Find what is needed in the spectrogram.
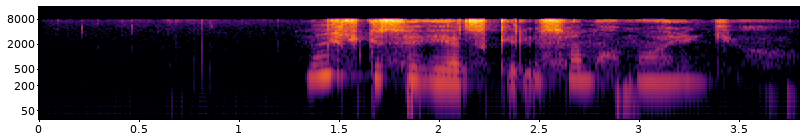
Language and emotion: Russian, sad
